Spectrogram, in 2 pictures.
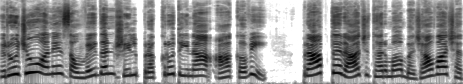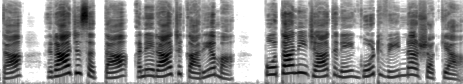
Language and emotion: Gujarati, neutral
